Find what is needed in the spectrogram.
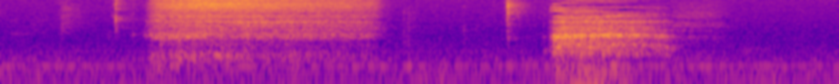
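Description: A man breathing loudly twice while tasting beer: a long breath lasting about a second, then a shorter, sharper one near the end.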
